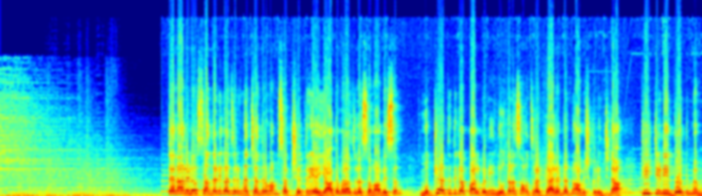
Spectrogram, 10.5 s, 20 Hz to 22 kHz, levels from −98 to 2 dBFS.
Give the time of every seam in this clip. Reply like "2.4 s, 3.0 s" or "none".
1.9 s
